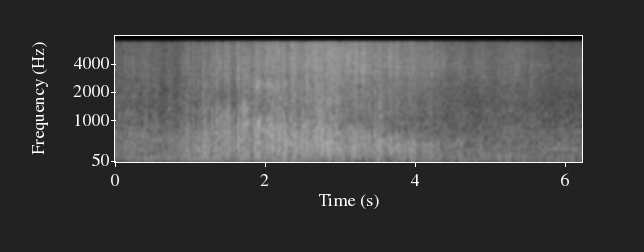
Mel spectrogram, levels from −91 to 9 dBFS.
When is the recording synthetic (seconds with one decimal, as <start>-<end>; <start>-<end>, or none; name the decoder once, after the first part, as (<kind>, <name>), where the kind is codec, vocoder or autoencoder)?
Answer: 1.9-2.6 (vocoder, BigVGAN v2)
